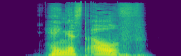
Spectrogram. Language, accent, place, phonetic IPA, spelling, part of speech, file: German, Germany, Berlin, [ˌhɛŋəst ˈaʊ̯f], hängest auf, verb, De-hängest auf.ogg
- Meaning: second-person singular subjunctive I of aufhängen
